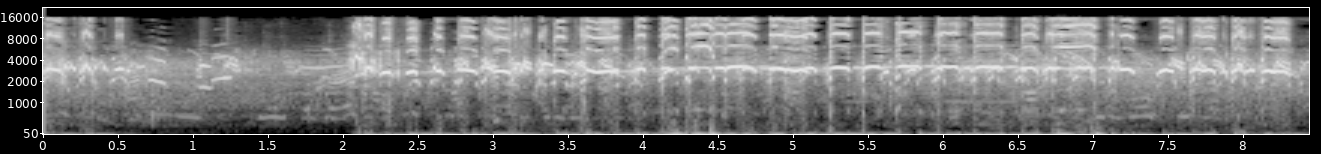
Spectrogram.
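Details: Osprey calling at a nest at Dunrovin Ranch on 11 July 2018, a live fish at the nest. Softer chirps for two seconds, then an intense run of shrill repeated whistles with loud clattering and rustling noises.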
